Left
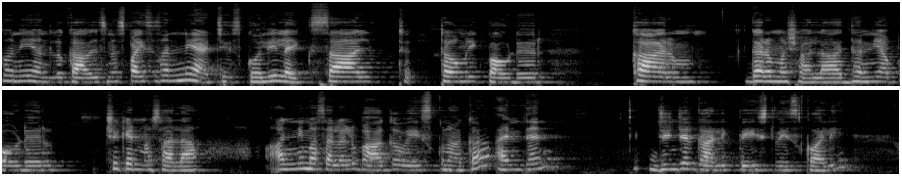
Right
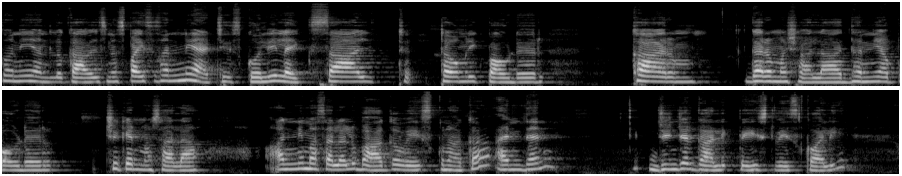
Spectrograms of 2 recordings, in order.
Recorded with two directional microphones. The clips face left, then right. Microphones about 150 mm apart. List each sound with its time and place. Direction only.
0.0 s a woman's voice: 30° right (ahead or behind)
6.7 s a woman's voice: 20° right (ahead or behind)
7.4 s a woman's voice: 30° right (ahead or behind)
15.2 s a woman's voice: 25° right (ahead or behind)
